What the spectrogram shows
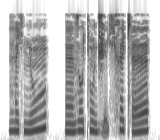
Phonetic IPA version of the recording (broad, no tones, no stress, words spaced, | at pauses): ɦɛ̃çnʲũ | ɛ̃ zocũd͡ʒḛç xɛcʰɛ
